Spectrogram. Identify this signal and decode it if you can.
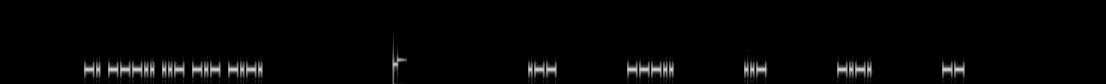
Morse code, heard as a keyed tone, about 40 wpm, spaced as for 17 wpm, 700 Hz. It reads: N8UKC W8UCM
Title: USA Call Signs - 5 Characters - 8x Character Spacing - 40wpm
